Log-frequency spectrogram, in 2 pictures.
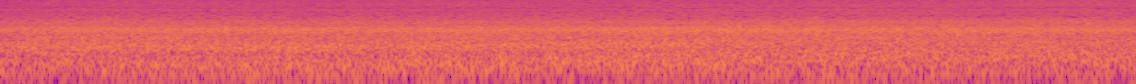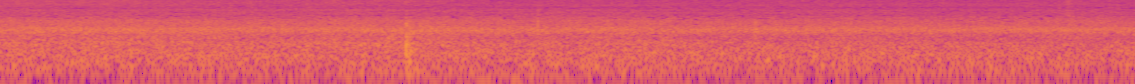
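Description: A waterfall in Attapeu, Laos, heard from the top of the falls, roars as a steady, loud, dense wash of water that holds constant from start to finish with no voices.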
